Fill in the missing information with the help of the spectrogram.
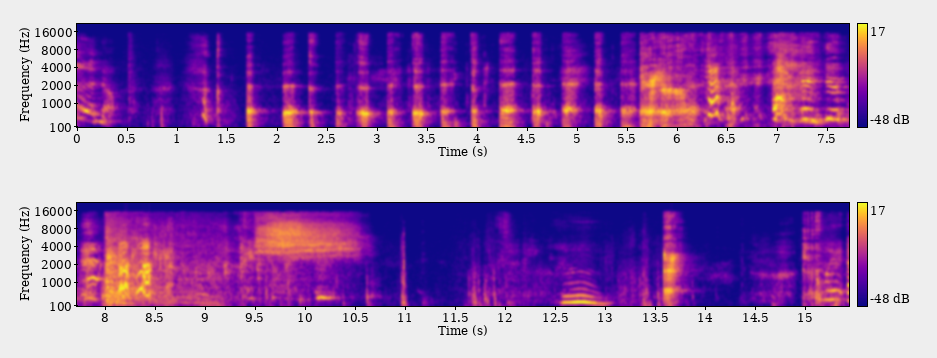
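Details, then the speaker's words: Child deliberately burping amid children's chatter and laughter: a long, rough belch partway through. "we have an orchestra of burping today don't we Drake and farts"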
